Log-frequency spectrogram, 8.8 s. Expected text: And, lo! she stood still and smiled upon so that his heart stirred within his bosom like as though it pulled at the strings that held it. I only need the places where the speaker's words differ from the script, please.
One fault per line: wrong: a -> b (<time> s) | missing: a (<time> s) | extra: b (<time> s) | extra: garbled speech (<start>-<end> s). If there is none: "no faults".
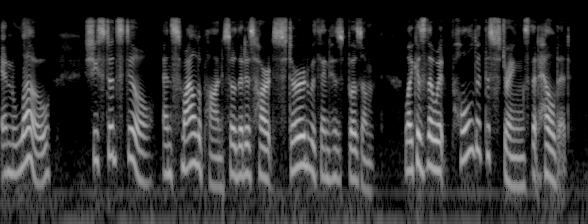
no faults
